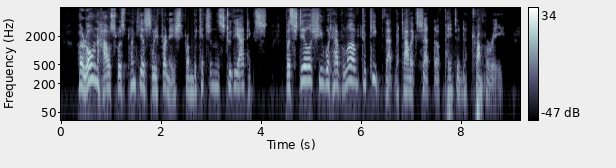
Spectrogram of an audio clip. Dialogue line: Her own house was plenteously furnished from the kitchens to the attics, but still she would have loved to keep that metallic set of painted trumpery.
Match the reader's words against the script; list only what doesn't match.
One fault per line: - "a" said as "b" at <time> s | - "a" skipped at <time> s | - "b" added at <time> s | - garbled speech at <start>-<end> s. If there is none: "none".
none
